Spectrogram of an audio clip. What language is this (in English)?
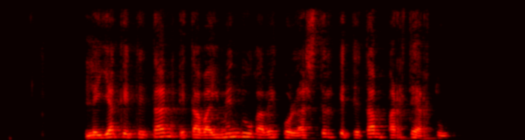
Basque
